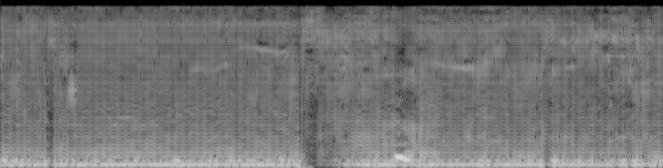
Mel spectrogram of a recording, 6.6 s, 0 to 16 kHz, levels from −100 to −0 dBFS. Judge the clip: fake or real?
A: fake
